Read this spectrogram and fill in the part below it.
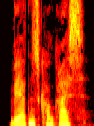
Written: verdenskongres

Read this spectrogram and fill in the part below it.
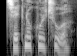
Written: teknokultur

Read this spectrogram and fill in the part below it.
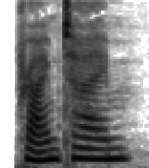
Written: primetime

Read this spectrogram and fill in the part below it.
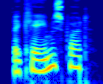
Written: REKLAMESPOT

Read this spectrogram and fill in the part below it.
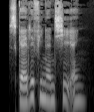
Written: skattefinansiering

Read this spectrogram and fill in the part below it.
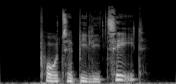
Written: portabilitet

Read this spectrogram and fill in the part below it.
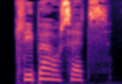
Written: klippeafsats

